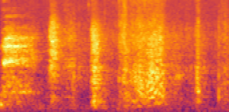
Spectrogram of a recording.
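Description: Sitka Fanatic hunting jacket being zipped and adjusted by hand: a few short bursts of soft fabric rustling and zipper noise.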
